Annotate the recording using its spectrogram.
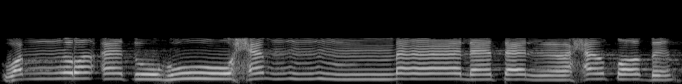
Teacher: حما یہاں غنہ کریں گے، میم نون جب بھی مشدد ہوں، جب ان پر شد آ جائے، شد تشدید جو کہتے ہیں 3 دندان والی شکل کو کہتے ہیں، تو حما اس کے اوپر شد ہے، اس میں غنہ کریں گے.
